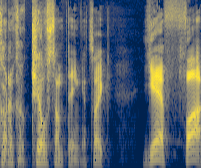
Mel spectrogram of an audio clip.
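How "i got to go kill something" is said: put-on angry voice. Describing a werewolf character in the film: imitating Jacob angry. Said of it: "he's so angry".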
